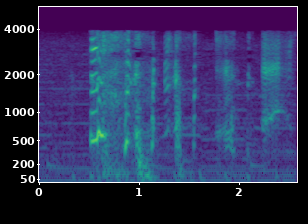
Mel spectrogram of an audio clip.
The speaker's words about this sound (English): That was my smoker cough from this. That was kind of nasty, actually.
